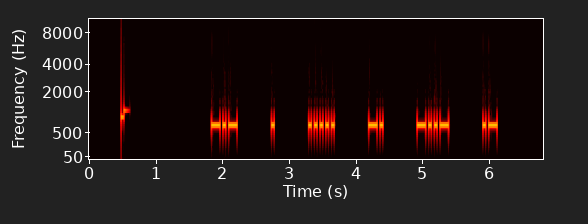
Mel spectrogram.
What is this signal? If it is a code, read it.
Morse code, heard as a keyed tone, about 28 wpm, spaced as for 13 wpm, 700 Hz. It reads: KE5NXA
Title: USA Call Signs - 6 Characters - 4x Character Spacing - 28wpm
